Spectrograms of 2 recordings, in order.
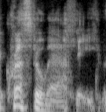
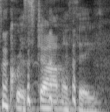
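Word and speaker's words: chrestomathy: I always pronounced a Crestomathy as a kid, but whatever. – It's Christomathy. This is a word I rarely, if ever, have used.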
